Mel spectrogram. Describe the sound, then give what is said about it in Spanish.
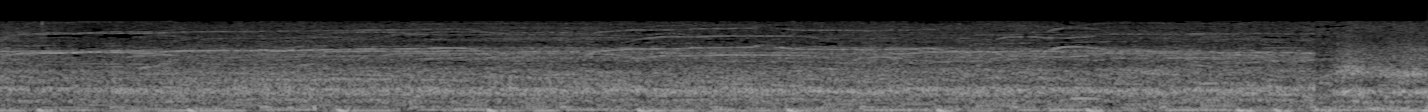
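A large stadium crowd at Rayo Vallecano's presentation of Radamel Falcao keeps up a steady roar for several seconds, and many shrill whistles ring out over the noise, aimed at club president Raúl Martín Presa. The whistling holds fairly constant and loud throughout, with no talking heard. “Sí, chiflaron al presidente.”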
